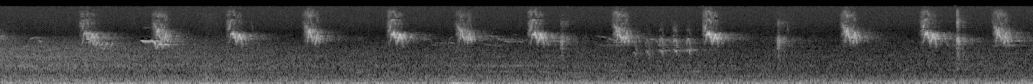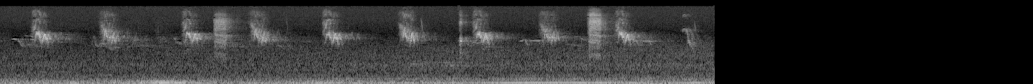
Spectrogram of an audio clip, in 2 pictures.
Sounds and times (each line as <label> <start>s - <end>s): birds 0.0s - 17.5s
